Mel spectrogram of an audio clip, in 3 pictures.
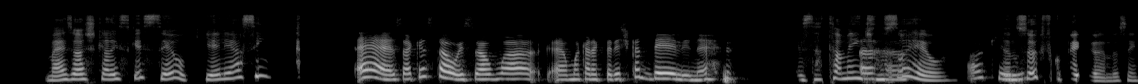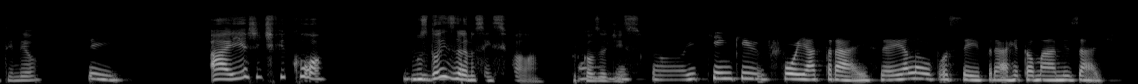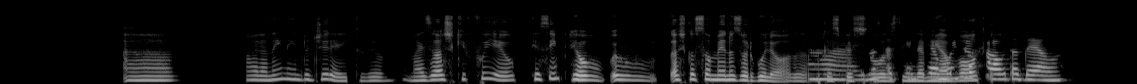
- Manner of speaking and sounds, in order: tapping; chuckle
- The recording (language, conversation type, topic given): Portuguese, podcast, Como podemos reconstruir amizades que esfriaram com o tempo?
- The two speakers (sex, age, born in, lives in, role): female, 30-34, Brazil, Cyprus, host; female, 50-54, Brazil, France, guest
